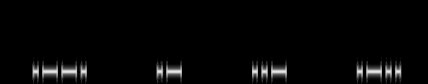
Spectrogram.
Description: Morse code, heard as a keyed tone, about 25 wpm, spaced as for 10 wpm, 600 Hz. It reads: PAUL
